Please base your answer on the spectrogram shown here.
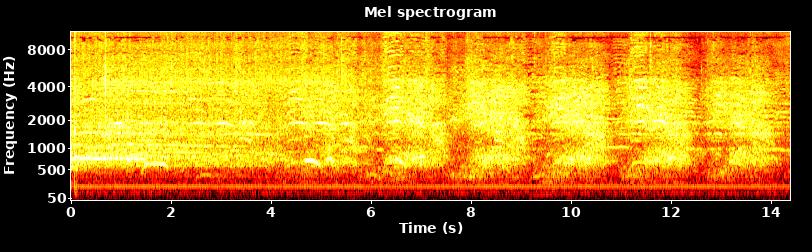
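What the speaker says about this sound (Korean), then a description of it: "격려의 박수, 축하의 박수 부탁드립니다" A crowd at a Lee Jae-myung presidential campaign rally in Namyangju, South Korea, in 2025 cheers and shouts in repeated swelling waves over a steady electrical hum, with voices mixed into the din.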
